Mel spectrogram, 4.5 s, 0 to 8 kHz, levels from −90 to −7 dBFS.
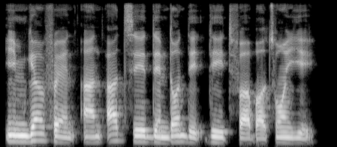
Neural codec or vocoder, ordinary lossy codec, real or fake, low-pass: none; none; real; 7.2 kHz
